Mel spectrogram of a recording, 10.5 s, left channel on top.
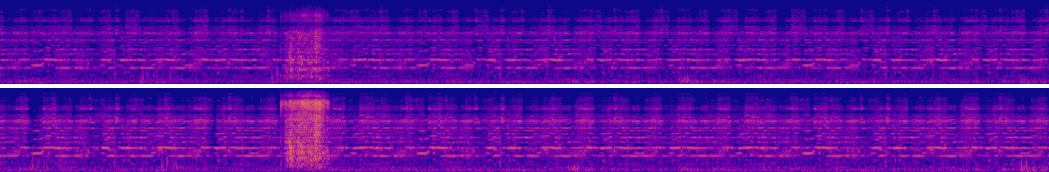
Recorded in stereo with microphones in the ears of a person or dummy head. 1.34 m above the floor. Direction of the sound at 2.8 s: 55° right (ahead or behind).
